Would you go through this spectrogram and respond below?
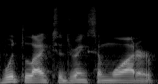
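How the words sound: It is spoken in an American English accent. "seria no inglês americano"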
